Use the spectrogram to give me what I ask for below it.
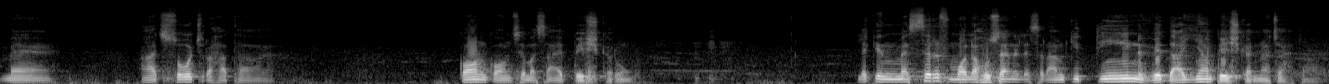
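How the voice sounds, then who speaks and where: A man's voice: fairly low pitch, slow pace, pauses often. Impassioned male cleric, dramatic oratory. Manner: dramatic oratory, swings from loud declaiming to hushed lament; storytelling, acts out quoted speakers. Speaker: Shia cleric reciting a Muharram majlis. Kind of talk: impassioned majlis sermon. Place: large gathering hall.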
